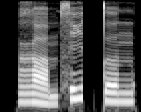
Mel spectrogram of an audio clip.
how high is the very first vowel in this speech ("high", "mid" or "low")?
low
